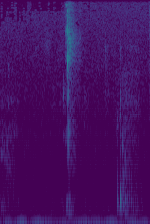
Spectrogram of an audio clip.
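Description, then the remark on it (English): A person takes a quiet sip of water, with a soft slurp and a wet swallow, followed by a small click of the mouth or glass. “I'm going to have a sip of water here too.”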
